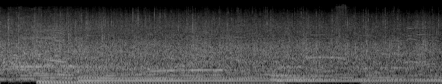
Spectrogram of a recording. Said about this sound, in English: If you're glad about it, clap your hands and praise God.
